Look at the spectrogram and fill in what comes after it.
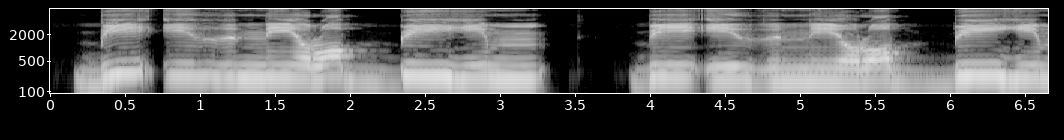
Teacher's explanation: ہا کو میم مشدد کے ساتھ ملائیں گے تو غنہ کریں گے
